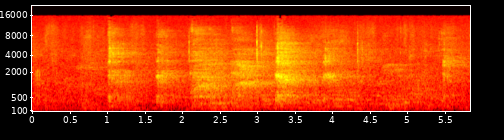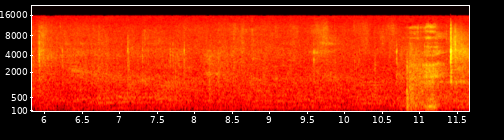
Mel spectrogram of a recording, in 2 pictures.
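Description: A man shouts sharp kendo cries in an echoing hall.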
